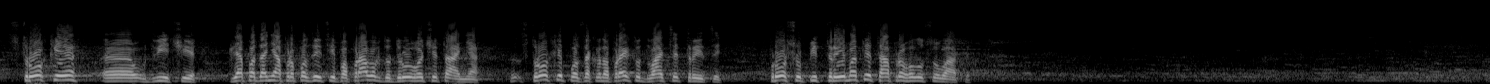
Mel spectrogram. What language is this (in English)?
Ukrainian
